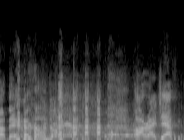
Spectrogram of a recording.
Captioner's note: laughter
